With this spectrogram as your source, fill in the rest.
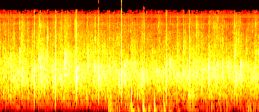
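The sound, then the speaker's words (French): Steady audience applause following a reading of dialogues at an evening event, a dense wash of many hands clapping with a few sharper individual claps popping out at a loose, uneven rhythm, sustained at a moderate level throughout. “Oui, on peut applaudir, on peut applaudir.”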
